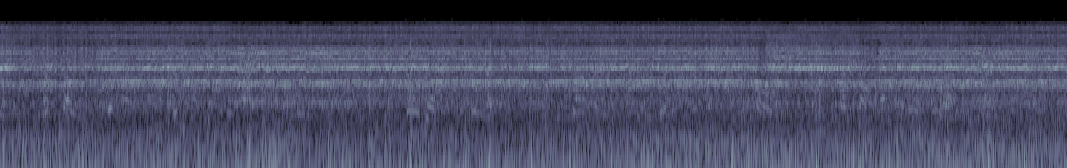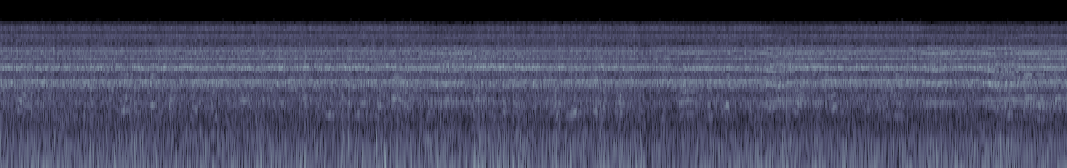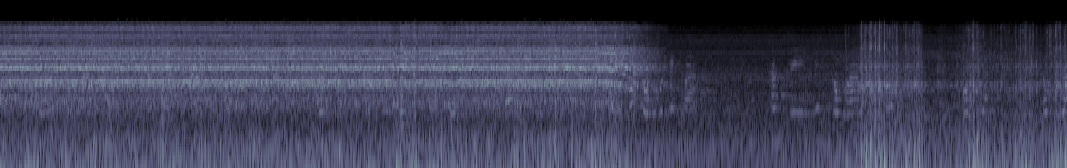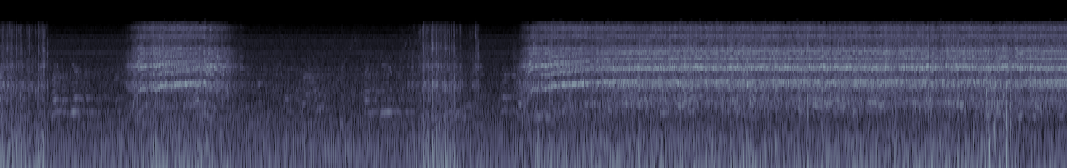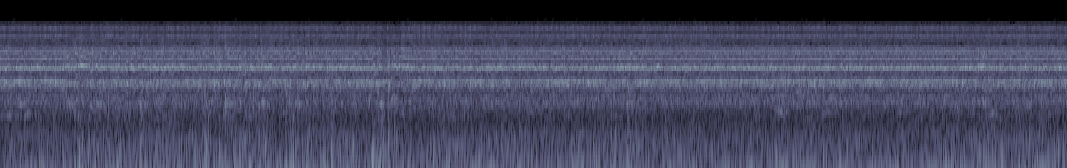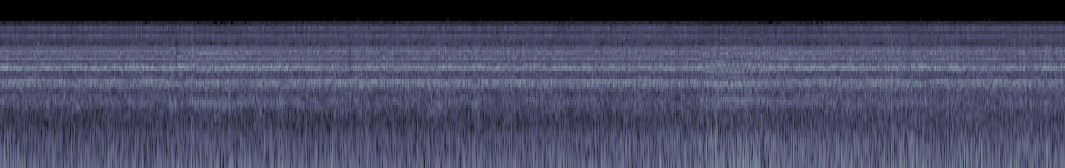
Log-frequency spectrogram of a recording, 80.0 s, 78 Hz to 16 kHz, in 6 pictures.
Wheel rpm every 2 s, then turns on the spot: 160, 160, 160, 160, 160, 160, 160, 160, 160, 160, 160, 160, 160, 160, 160, 160, 160, 50, 0, 10, 20, 70, 10, 80, 160, 160, 160, 160, 160, 160, 160, 160, 160, 160, 160, 160, 160, 160, 160, 160.
38-40 44-46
